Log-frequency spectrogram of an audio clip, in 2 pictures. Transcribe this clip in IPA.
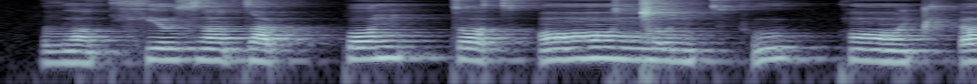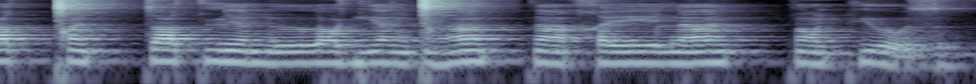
ðˤ ə̃ tˤ xʲ o z ə̃ tˤ e pː ɔ n tː ɔ t͡sʼ ɔ̃ː ŋ͡ǀ o n t͡sʼ u kː ɔ̃ː t͡ʃʼ ɵː tˤ ǀ ə̃ tː u tˤ lʲ ã n lː ɔ ɡʲ ã ɡ͡ǀ ã tː ã χ eː l ã l tː ɔ̃ kʲ o z

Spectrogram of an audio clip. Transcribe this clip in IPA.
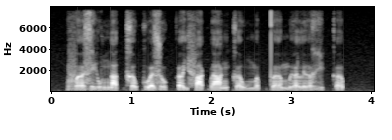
v əː˧ z i˨˦ w n a˨˩ t̚ x ə˨˦ w k ṵ˧˨ ə̯ z u˦˥ k̚ ʔ ə˧ j f a˨˩ k̚ l a˧˩ ŋ k ə˨˩ w m ə˨˩ p̚ t̪ əː˨˦ m ɨ˧ ə̯ l ɨ˨˦ ə̯ ɣ i˨˩ k̚ ʔ ə˦˥ p̚

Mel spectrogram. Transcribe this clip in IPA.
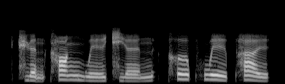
t͡ɕ ɥ ɛ̰˨˩ n kʰ ɑ˦ ŋ m w e˨˦ ɪ̯ t͡ɕ j ɛ˨˦ n | kʰ ɤ˦ pʰ w e˥˨ ɪ̯ pʰ a˥˨ ɪ̯

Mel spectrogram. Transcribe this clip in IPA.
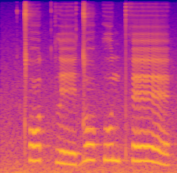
tʰ ɔː˦˥ t̚ k l eː˨˩ d ɔː˥˩ k o˥˩ n pʰ ɛː˥˩

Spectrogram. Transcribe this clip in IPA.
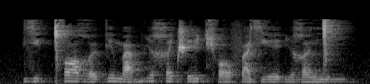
zʲ ɛ˦ ǀʰ ɔː˦ ʁ ʏː˨˦ k e˦ m a˨ b iː˦ χ e˦ t͡ʃʼ eː˦ t͡ɕʰ ɔː˨ f a˨ sʲ eː˦ ʔ i˨ ʁ ɜː˦ ŋ͡ǀ i˦

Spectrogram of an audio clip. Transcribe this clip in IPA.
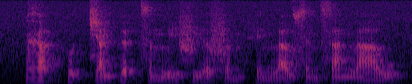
ɣ a˦˥ t̚ h u˦˥ t̚ t͡ɕ a˨˦ j ɗ ə˦˥ t̚ s ə̰˧˨ m l i˨˦ f i˨˩ ə̯ f ə˨˩ m h e˨˩ n l a̰˧˥ w s ə˧˩ n s a˧ n l a˨˦ w

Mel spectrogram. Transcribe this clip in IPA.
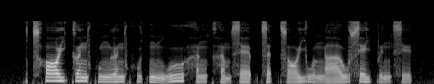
t͡sʰ ɔː˥ j k ɵ˥ n kʷ ɪ˧ ŋ l ɵ˥ n kʷʰ ɐ˥ t̚ ŋ ɪ˨˩ ŋ w uː˥ h ɐ˨ ŋ kʰ ɐ˨˩ m s ɛː˨ p̚ t͡s ɐ˧ t̚ s ɔː˨˥ j w ʊ˨˩ ŋ aː˨˥ w s e˥ j p ɪ˨˩ ŋ s ɪ˨˥ k̚

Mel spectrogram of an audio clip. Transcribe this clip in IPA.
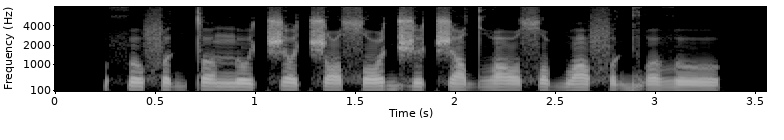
θ o f ɜ ɡ t ɔ n o t͡ʃ ɔ t͡ʃ o sˤ u d͡ʒ o t͡ʃ ɒ d ðˤ ə˞ y̯ sˤ u b ɒ f ɐ ɡ w ɔ ð o

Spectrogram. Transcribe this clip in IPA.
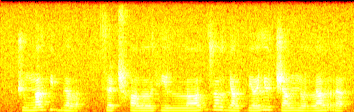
t͡ʃ u ŋ ʌ lˠ pʲ œ b ɨ lˠ | t͡s ə ʈ͡ʂʰ ɔ lˠ y lˠ fʲ ɨ lː ɔ lˠ d͡z o lˠ ʎ ʌ lˠ pʲ ɔ lʲ o t͡ʃ ʌ lˠ n o lː ʌ lˠ r ʌ

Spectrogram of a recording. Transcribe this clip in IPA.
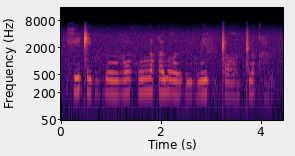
x e ǁ e ɓ ɔ̤ ɓ oː ɦ ɔ x oː q uː ʁ ʊː ʔ ə ŋ ɔ̤ w e f o̤ ǁ ɔ ʁ o̤ ǁ u qʰ o̤

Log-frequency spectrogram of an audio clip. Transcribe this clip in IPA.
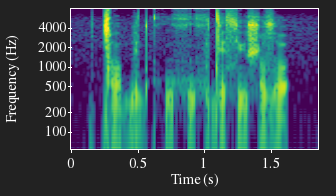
ǀ ɔ b ɛ d kʷʰ e xʷ ə xʷ ə d ɛ s y ʃ u zˤ y

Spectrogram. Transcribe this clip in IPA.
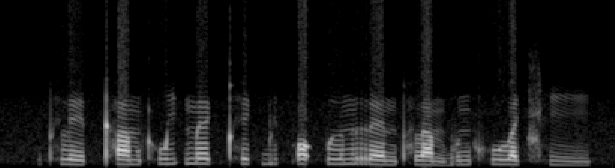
pʰ l eː˨˩ t̚ kʰ a˧ m kʰ w i˦˥ ʔ m ɛː˥˩ k̚ pʰ e˦˥ k̚ b i˦˥ t̚ ʔ ɔ˥˩ ʔ p ɯː˦˥ n r ɛː˨˩ n pʰ l a˨˩ m b u˧ n kʰ w u˧ a̯ t͡ɕʰ iː˨˩

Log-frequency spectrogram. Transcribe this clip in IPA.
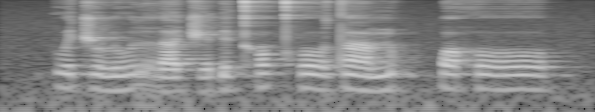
kʷ ɛ˦ t͡ʃ u˨ l uː˦ r a˨ t͡ʃ ɪ˨ ɗ ɪ˨ kʰ ɔ˦ kʰ oː˦ t ã˦ m | k͡p ɔ˦ h oː˦

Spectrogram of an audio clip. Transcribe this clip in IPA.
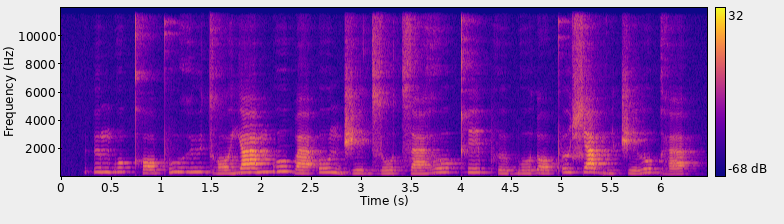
ʔ ʏ˥ m b o˥ kʰ ɔ˩ pʼ u˥ ɦ ʉ˥ dʱ ɔ˩ j a˥ m b o˥ b a˩ ʔ o˥ n d͡ʒ e˩ d͡z o˩ t͡s a˩ ɦ o˥ kʰ e˥ pʰ ɵ˩ b o˩ ɗ ɔ˩ pʼ ɵ˥ ɕ a˥ b ɯ˩ t͡ʃ e˩ l o˥ ɡʱ a˩

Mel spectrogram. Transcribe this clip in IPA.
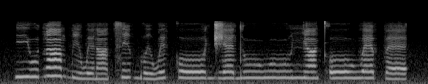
j u˦ ɗ ã˦ ɓ i˨ w ɪ˨ ɾ ã˨ t͡s i˦ ɡʷ i˨ w ɪ˦ k oː˦ d͡ʒ ɛ˦ d uː˦ w uː˦ ɲ ã˦ kʼ oː˦ w ɛ˦ p ɛ˦

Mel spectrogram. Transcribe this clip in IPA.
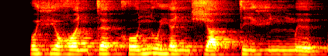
ʊ fʲ ɛ ʁʷ a ɲ t ɛ kʰ o ɲ u j ɛ ɲ ç a tː i vʲ o ɲ m ɪ

